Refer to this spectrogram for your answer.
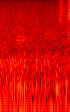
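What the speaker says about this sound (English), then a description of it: "Why is it storming" A short burst of a thunderstorm in the game Life Is Strange: Double Exposure, dense rumbling rain noise with a low thunder swell, loud and continuous throughout.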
